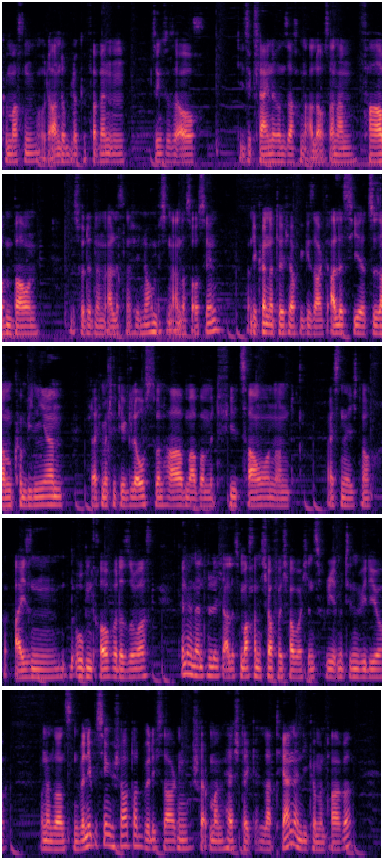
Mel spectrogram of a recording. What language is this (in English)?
German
